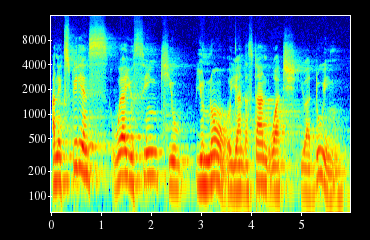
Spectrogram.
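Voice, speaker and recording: A man's voice: medium pitch, slow, creaky, a little mellow, long reverb tail. A man with a Zambian accent giving a reflective devotional talk, hesitant and full of fillers. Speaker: speaker.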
